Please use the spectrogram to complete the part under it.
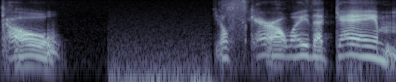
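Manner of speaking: creaky, scratchy, screeching spider creature voice. A spider shoos away a character who is backing off, in a scratchy, screechy voice. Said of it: "it says in its like scratchy, screechy voice".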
